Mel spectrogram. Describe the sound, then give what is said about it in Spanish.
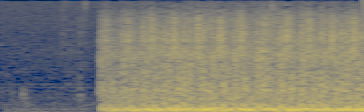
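Gunfire while emptying a magazine: after a brief near-silence it starts abruptly as a continuous, dense roar of rapid shots that stays loud to the end. “¡Dispara, dispara otra vez, Charlie!”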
